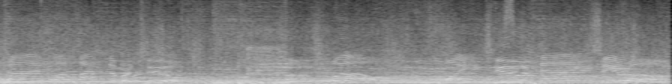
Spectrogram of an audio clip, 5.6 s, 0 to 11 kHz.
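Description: A sprint car at an All Star Circuit of Champions event in Eagle, Nebraska, is driven through turns 3 and 4. Its engine screams loud and steady throughout, with the pitch rising and falling.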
